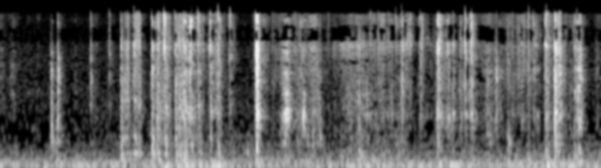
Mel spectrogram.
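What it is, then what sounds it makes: Soap bar being carved. A solid white soap bar, held in the hand, is carved and scraped with a blade, peeling off thin shavings. The sound is a quiet run of crisp, bright scraping and crackling bursts, with short sharp ticks scattered between longer rasping strokes and almost no low end.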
